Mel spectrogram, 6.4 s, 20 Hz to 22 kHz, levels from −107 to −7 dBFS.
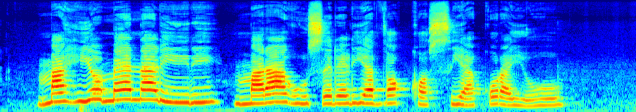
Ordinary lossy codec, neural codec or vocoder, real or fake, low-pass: none; none; real; none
